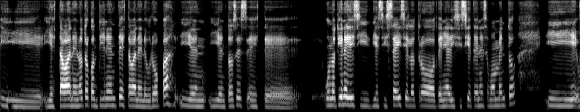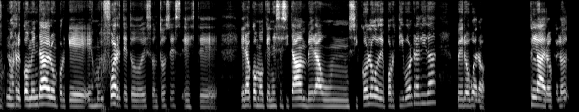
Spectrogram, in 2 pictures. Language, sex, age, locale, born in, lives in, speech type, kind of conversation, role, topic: Spanish, female, 55-59, es-AR, Argentina, United States, conversation, unstructured, none, ¿Alguna vez has sentido que te juzgan por pedir ayuda emocional?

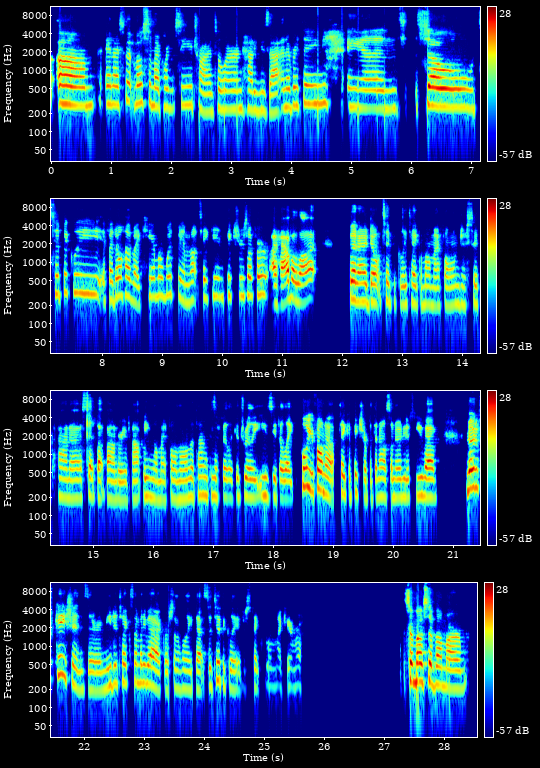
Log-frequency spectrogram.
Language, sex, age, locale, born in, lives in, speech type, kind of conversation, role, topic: English, female, 20-24, en-US, United States, United States, conversation, unstructured, none, Which photo on your phone has a good story behind it?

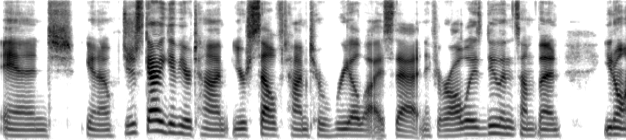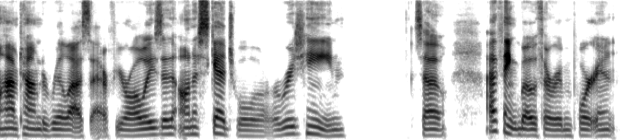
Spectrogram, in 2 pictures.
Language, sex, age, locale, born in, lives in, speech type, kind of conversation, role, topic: English, female, 35-39, en-US, United States, United States, conversation, unstructured, none, What weekend rituals help you recharge?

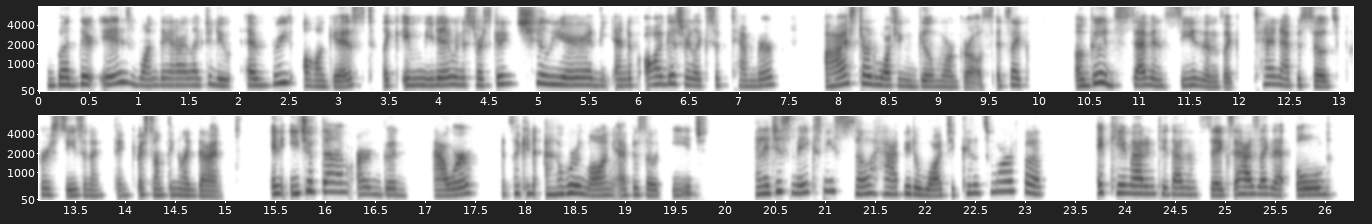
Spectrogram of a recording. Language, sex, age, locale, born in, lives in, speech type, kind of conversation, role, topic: English, female, 18-19, en-US, India, United States, conversation, unstructured, none, Which movie scenes do you rewatch for comfort or inspiration, and what makes them special to you?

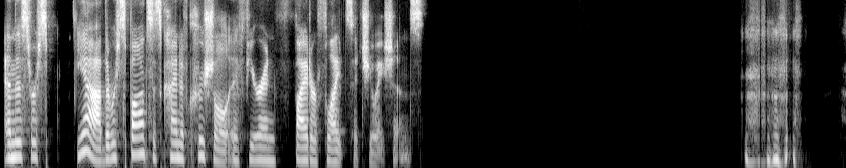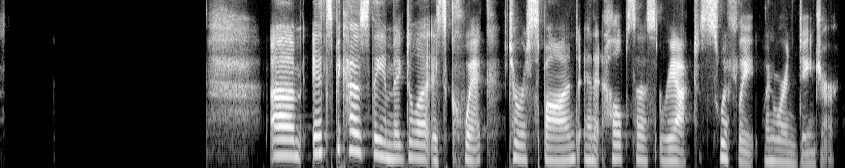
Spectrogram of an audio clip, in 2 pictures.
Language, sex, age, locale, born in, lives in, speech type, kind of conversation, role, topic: English, female, 55-59, en-US, United States, United States, read, expert-assistant, expert, How does the brain process emotions?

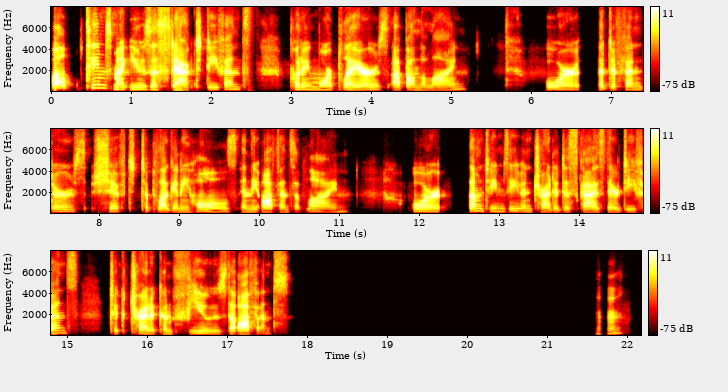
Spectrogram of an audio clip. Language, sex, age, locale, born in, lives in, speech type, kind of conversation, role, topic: English, female, 40-44, en-US, United States, United States, read, expert-assistant, expert, Explain how a goal-line stand works in American football.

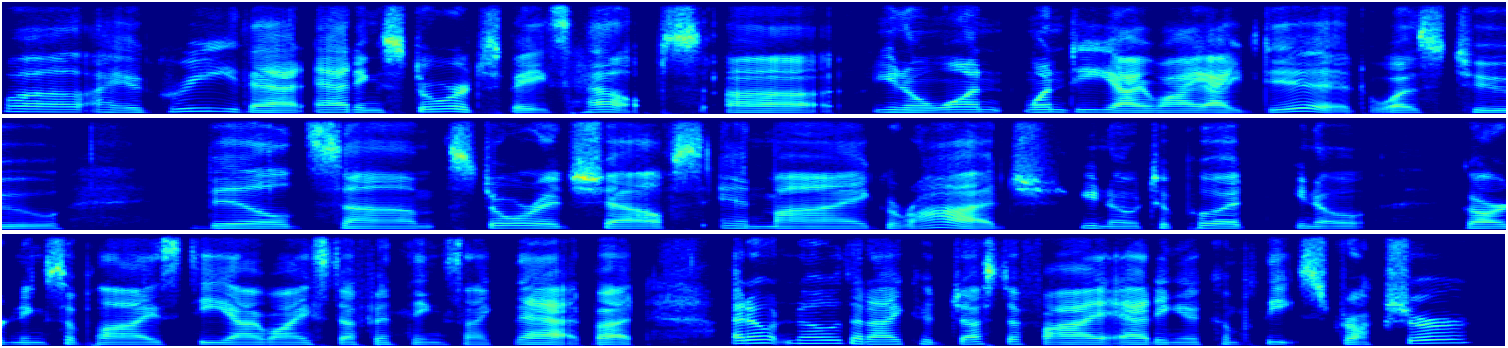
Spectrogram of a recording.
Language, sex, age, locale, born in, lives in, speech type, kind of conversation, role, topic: English, female, 55-59, en-US, United States, United States, conversation, unstructured, none, Does owning fewer possessions reduce stress or limit convenience?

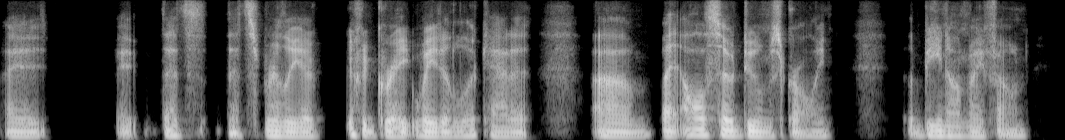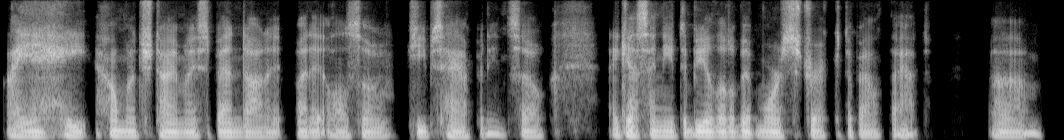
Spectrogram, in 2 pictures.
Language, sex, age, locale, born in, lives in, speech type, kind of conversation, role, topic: English, male, 20-24, en-US, United States, United States, conversation, unstructured, none, If you could start fresh tomorrow, how would you set up your life to support your long-term priorities?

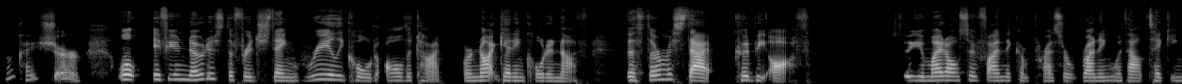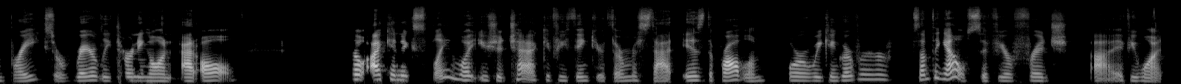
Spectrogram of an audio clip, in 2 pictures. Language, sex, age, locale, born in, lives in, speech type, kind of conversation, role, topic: English, female, 45-49, en-US, United States, United States, read, expert-assistant, expert, How does a refrigerator keep food cold?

